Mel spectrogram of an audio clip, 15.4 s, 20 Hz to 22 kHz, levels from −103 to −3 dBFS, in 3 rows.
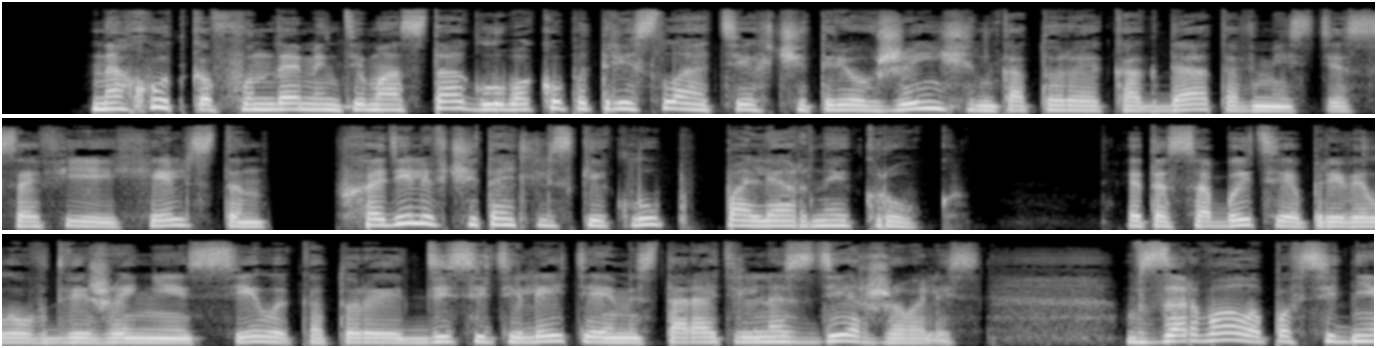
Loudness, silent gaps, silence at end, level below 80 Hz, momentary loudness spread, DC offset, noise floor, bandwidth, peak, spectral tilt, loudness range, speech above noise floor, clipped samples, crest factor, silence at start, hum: -18 LUFS; 6.16-6.40 s; 0 s; -62 dBFS; 6 LU; under 0.1%; -68 dBFS; 17 kHz; -4 dBFS; -5 dB/octave; 3 LU; 50 dB; under 0.1%; 14 dB; 0.35 s; none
